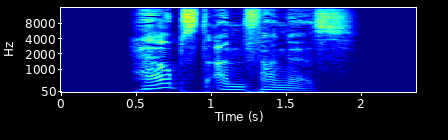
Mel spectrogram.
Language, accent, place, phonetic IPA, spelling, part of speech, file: German, Germany, Berlin, [ˈhɛʁpstʔanˌfaŋəs], Herbstanfanges, noun, De-Herbstanfanges.ogg
- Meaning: genitive singular of Herbstanfang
